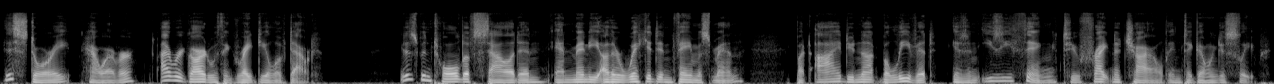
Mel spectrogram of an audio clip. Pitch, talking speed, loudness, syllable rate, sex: 110 Hz, 200 wpm, -21 LUFS, 5.3 syllables/s, male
